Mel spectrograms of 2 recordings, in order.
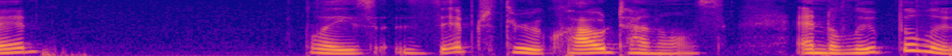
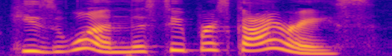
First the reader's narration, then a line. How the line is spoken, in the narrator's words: cried the announcer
